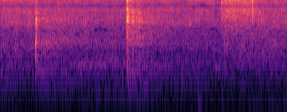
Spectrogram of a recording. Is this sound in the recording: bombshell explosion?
no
